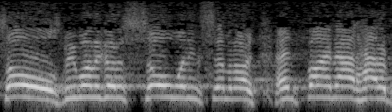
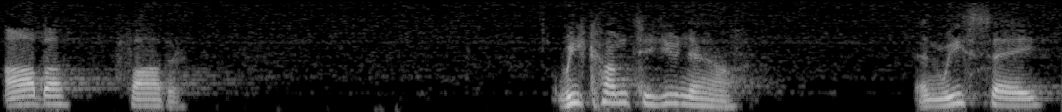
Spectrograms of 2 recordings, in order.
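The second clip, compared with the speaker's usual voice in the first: prayer; 8 semitones lower than usual. Acted. Opening prayer, soft and low.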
